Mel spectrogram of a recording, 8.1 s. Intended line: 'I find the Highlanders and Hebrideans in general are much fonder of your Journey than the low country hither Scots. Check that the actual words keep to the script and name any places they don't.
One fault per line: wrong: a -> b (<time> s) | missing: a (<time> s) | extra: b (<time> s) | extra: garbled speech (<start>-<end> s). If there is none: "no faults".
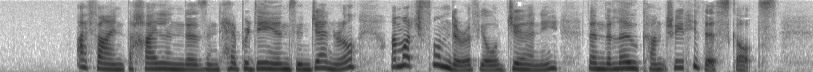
no faults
